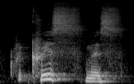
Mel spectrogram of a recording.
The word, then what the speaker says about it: Christmas: the most important festivities what you don't pronounce the t it's not christmas it's chris christmas you mean like crisscross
